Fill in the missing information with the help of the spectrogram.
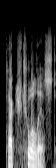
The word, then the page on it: textualist: American English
